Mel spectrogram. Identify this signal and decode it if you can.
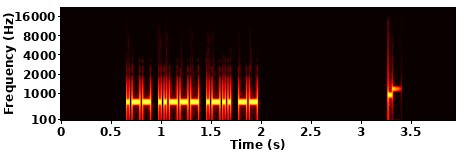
Morse code, heard as a keyed tone, about 44 wpm, 700 Hz. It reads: W2LM
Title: USA Call Signs Repeated 3x 45wpm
